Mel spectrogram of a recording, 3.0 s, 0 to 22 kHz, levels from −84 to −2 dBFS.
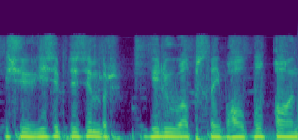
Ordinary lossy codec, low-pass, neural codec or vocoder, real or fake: none; none; none; real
